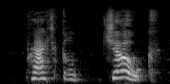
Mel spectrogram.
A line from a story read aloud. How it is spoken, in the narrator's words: John yelped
